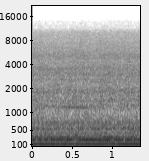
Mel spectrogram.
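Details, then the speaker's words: Whirlpool Cabrio washer, model WTW8240YW0, about 8 years old, mid-spin after replacing the tub bearings, seal and shaft kit. Steady, smooth low hum with no rumble or grinding; much quieter than before, with no bearing noise. "the wash is in the middle of a spin cycle right now and it's a heck of a lot quieter than it was that's for sure I think it's running perfectly"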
